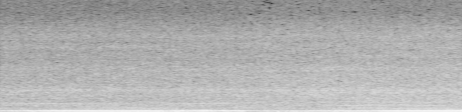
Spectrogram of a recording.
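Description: Toyota Avanza engine revving during a carbon cleaning treatment, a steady loud drone that swells and eases as the throttle is worked, running alone without talk.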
